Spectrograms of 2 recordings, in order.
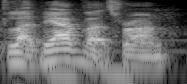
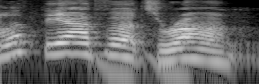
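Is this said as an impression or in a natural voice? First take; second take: natural; impression. First: It is said in the speaker's ordinary voice. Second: It is said in a put-on celebrity impression voice.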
